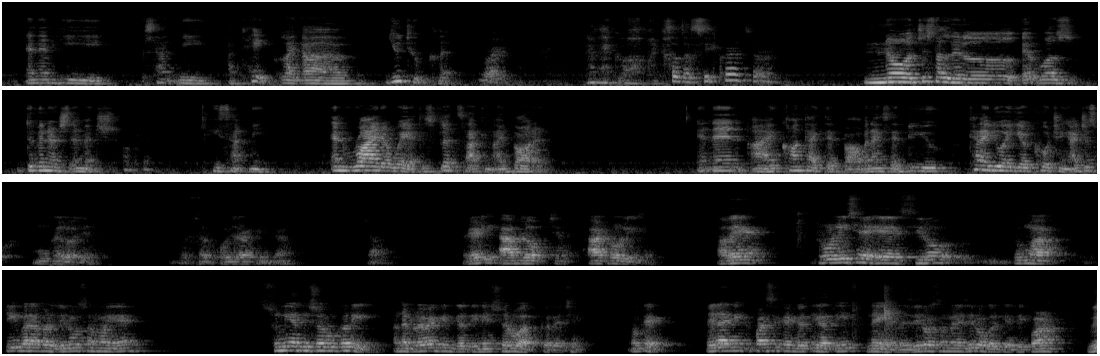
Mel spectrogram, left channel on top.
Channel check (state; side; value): different; both; correlation 0.00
